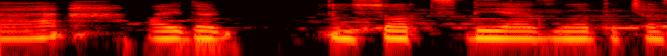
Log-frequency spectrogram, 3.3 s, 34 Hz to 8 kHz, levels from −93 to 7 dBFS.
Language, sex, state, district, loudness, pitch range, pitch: Hindi, female, Bihar, Darbhanga, -38 LUFS, 185-200 Hz, 190 Hz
